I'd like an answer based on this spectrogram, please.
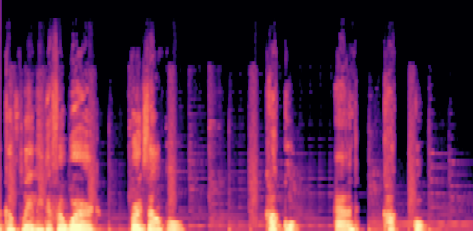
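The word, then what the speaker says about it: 過去: For example, kako and kakko. Kako means past. It doesn't have a small tsu, and so it's pronounced in 2 syllables.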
